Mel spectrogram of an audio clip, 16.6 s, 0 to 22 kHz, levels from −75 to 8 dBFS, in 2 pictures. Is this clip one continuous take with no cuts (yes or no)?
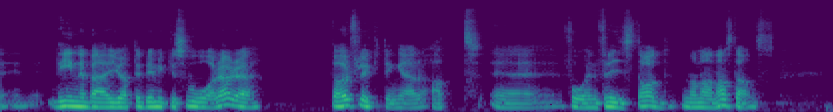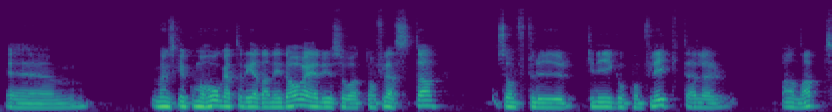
yes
